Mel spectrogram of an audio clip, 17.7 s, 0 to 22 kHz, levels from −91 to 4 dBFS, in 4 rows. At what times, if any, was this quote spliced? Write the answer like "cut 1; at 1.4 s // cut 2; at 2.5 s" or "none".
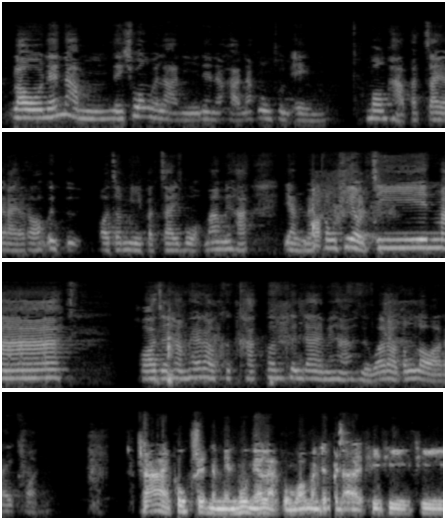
none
